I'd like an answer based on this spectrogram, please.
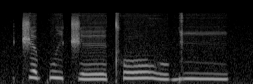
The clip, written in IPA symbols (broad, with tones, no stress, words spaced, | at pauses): t͡ʃɛ˦˨kʷi˦˨ t͡ʃeː˨tʰoː˦ɣu˨ ɡiː˦˨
